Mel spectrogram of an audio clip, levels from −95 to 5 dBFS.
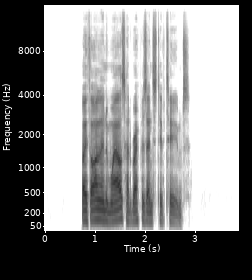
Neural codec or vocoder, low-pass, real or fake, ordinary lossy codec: vocoder, 44.1 kHz, 128 mel bands, Pupu-Vocoder; 14.4 kHz; fake; none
